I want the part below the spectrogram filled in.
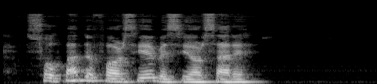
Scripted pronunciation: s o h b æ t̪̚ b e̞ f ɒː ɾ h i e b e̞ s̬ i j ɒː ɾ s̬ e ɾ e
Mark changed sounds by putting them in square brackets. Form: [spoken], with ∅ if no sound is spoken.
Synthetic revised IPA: s o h b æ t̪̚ b e̞ f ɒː ɾ [s] i e b e̞ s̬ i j ɒː ɾ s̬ [æ] ɾ e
